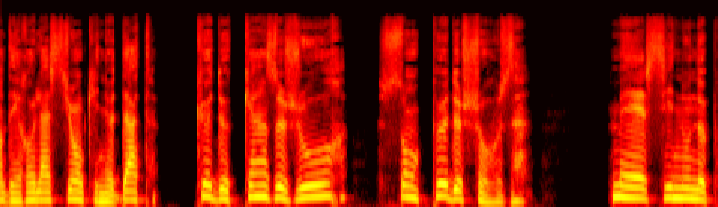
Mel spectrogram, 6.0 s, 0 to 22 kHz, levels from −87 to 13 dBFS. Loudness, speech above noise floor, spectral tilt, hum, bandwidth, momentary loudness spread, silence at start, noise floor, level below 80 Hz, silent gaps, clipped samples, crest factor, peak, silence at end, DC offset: -18 LUFS; 60 dB; -5.5 dB/octave; none; 16 kHz; 11 LU; 0 s; -77 dBFS; -54 dBFS; none; under 0.1%; 16 dB; -2 dBFS; 0.1 s; under 0.1%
